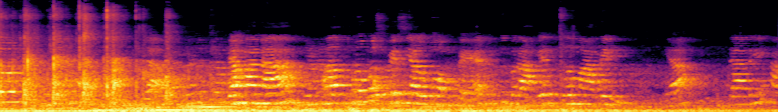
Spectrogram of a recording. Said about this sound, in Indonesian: Tepuk tangan dulu.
